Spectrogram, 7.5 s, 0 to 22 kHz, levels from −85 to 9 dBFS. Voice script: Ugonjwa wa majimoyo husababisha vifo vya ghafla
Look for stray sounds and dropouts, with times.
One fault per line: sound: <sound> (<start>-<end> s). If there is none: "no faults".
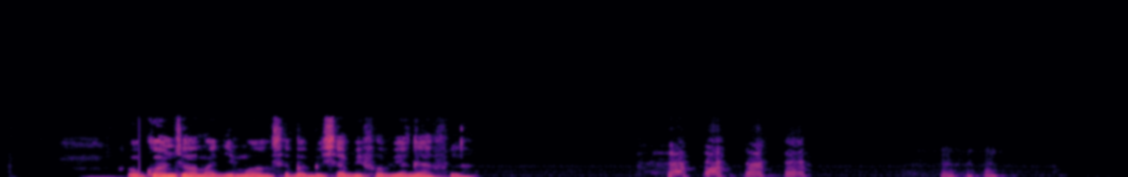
sound: laugh (4.2-5.4 s)
sound: laugh (6.0-6.8 s)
